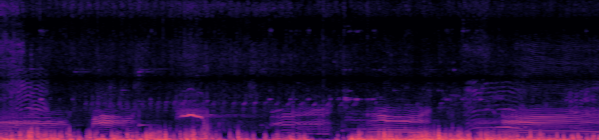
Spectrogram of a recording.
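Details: A flock of sheep bleating together, overlapping wavering calls rising and falling in quick succession, a dense chorus of several animals close by with steady low rumbling background.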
